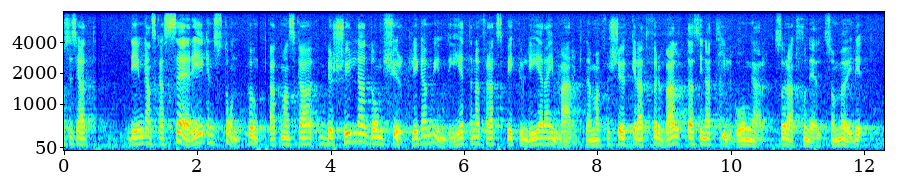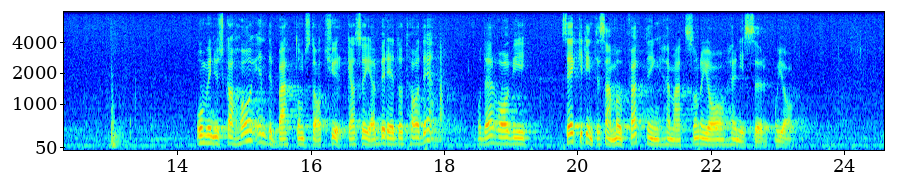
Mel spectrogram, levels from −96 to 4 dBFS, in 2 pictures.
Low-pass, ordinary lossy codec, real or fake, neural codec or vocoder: none; none; real; none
